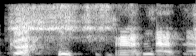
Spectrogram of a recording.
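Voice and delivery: breaking into a high laugh. Real, not acted. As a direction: say it while laughing. Apologises after awkward joke.

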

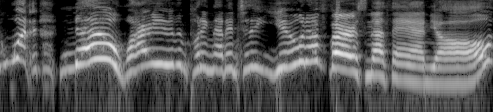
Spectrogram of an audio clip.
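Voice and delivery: high, loud yell of disbelief; shocked loud scolding of her partner; retold yell. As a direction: yell it at him like he jinxed everything. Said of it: "I literally yelled at him".

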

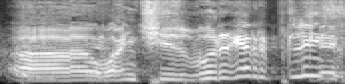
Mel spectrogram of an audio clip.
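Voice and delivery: put-on slow, halting Mexican-accented English, jumping up high on please; mock Tiro ordering in a thick Mexican accent; a friend imitating Tiro's thick Mexican accent ordering food. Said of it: "When he was ordering the wings".

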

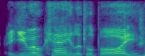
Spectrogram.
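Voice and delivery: high, loud mock concern for a lost child. Mocking the lost-looking friend.

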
